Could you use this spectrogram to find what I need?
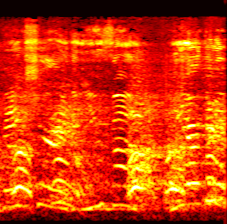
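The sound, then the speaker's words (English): A political rally crowd chants a slogan, with many voices shouting together in a loud, continuous, rhythmic roar that rises and falls with each repetition. “But she was drowned out by a chant of "Stop the Steal."”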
